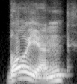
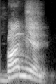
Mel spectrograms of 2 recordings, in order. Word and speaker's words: Bunyan: danny earls robert berman scott bowien hopefully that's pronounced somewhat right bill the geese it's bunion it's scott bunyan he's awesome you gotta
